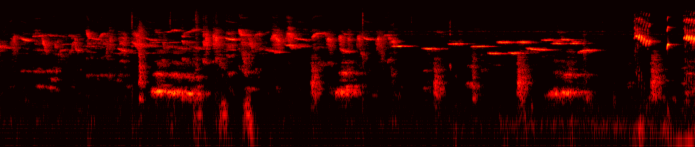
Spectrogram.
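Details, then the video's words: Lively jongkangan bird song, recorded a day before the bird vanished: a dense, chattering run of varied twittering notes, then a slower series of clear, separate whistled notes, closing with a few sharp loud chips. "Burung Jongkangan Gacor Sebelum Hilang"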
